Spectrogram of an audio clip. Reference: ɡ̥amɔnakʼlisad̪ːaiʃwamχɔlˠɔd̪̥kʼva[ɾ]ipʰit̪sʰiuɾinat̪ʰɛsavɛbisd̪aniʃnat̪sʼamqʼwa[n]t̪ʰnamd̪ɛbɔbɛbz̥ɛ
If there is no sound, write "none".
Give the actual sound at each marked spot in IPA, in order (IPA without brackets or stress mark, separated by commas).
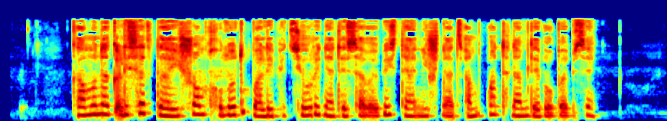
l, n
